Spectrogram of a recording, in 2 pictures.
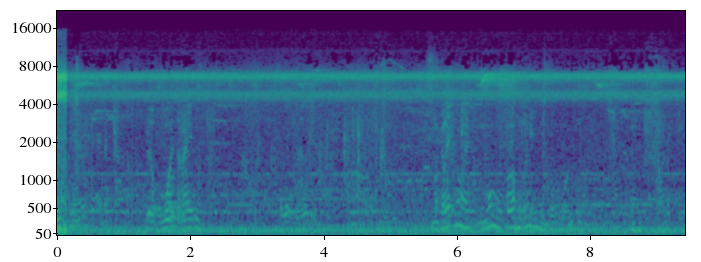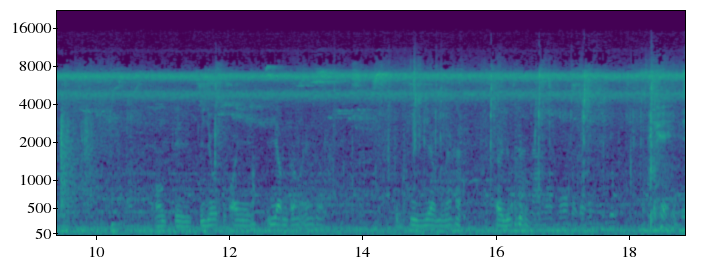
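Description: Steady, high-pitched insect chorus. Faint, short sounds that bend in pitch come and go every few seconds beneath it.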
